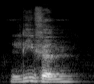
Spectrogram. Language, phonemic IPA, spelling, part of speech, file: Dutch, /ˈliːvən/, Lieven, proper noun, Nl-Lieven.ogg
- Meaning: a male given name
